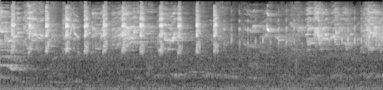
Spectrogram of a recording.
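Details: Loud lovebird song used for training other birds: rapid high chirps repeated about three times a second in the first half, growing blurred and noisy later, with a faint low whistle from another bird at the start.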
